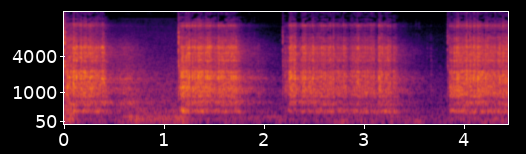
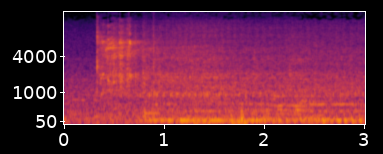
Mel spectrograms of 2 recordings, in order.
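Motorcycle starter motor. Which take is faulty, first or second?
first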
